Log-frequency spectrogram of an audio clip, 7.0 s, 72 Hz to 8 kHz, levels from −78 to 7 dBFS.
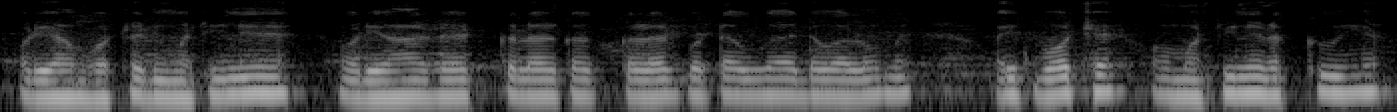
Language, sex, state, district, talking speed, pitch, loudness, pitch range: Hindi, male, Bihar, Darbhanga, 215 wpm, 145 Hz, -31 LUFS, 140-160 Hz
